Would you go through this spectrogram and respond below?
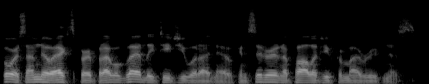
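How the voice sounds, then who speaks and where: Man voicing a formal, low-voiced castle gate guard. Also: very fast, lightly acted. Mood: proud, explanatory. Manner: formal, wordy. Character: talkative castle gate guard, apologetic and proudly explanatory.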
